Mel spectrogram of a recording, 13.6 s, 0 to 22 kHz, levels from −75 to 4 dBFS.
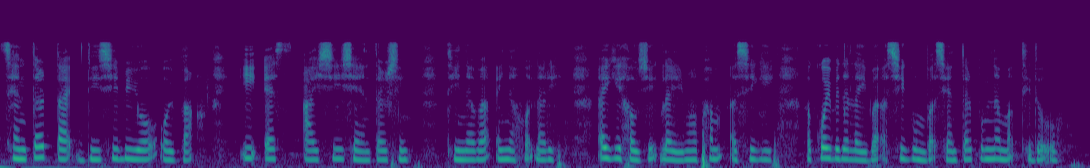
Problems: none marked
